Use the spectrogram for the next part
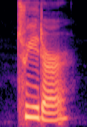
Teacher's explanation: This is a case of rhoticity, that is the pronunciation of the post-alveolar approximant following a vowel in the same syllable, in this case, the central vowel schwa.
